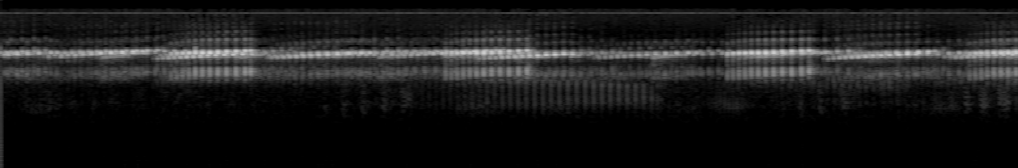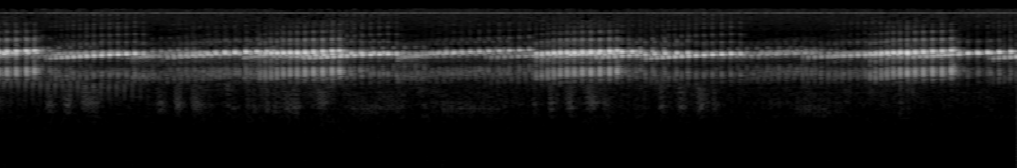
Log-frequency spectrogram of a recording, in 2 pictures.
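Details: Chorus of frogs at a Sandhills pond in Nebraska, spring evening: a constant high ringing trill overlaid by regular louder pulsing trills, about one every second and a half, many voices together.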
